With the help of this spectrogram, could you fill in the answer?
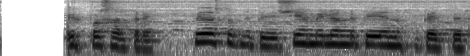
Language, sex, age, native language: Icelandic, female, 14, Icelandic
